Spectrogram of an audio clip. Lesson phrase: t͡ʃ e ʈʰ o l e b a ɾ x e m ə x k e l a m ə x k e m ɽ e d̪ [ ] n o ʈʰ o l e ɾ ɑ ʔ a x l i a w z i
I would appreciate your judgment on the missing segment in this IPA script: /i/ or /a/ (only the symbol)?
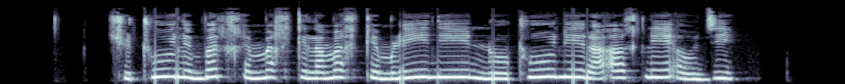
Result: i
